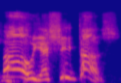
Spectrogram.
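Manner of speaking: loud pantomime retort; panto shout. Acted. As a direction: bellow it back at the crowd.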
